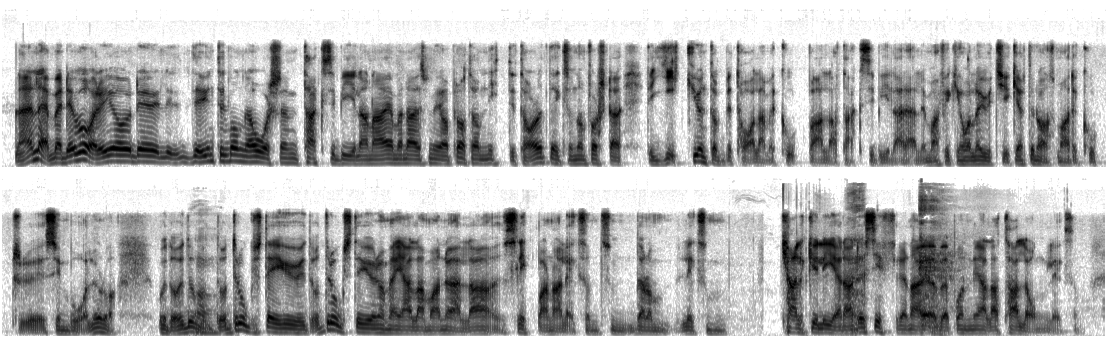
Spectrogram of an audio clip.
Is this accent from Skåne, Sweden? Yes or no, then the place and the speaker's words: no; Karlstad, Värmland, Sweden; på Konsum hemma i Karlstad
